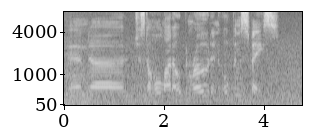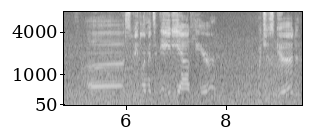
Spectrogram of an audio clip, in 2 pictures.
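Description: The speech moves at a very slow pace. Loud background noise runs underneath. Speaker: car reviewer. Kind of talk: casual vlog chat. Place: car. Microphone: phone near.

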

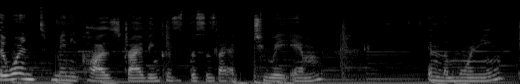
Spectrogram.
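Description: Faint music plays in the background while a woman talks. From Zimbabwe. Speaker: YouTuber. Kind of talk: storytime talk to camera. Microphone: phone near.

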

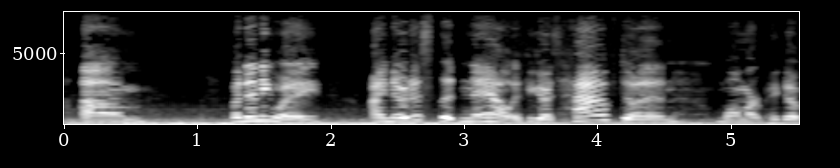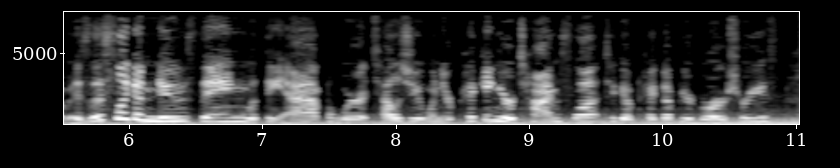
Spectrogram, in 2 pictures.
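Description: Delivered at a fairly quick pace, the speech sounds dry with no echo amid noticeable background noise. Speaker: vlogger driving. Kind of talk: casual vlog chat. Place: car. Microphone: phone near.

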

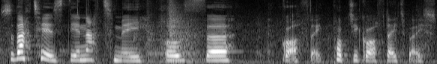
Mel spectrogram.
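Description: At a moderate pace, a woman speaks with a high pitch. Her pitch variation is ordinary. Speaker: conference presenter. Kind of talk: lecture. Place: hall.

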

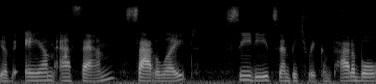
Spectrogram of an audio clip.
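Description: A woman speaks at a fairly low pitch with vocal fry and fairly even intonation. The sound is dry with no echo, with light background noise. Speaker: dealership salesperson. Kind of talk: product walkaround commentary. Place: car. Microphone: phone near.

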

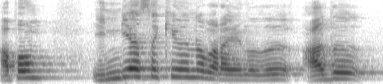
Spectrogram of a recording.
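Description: Lively intonation from a man. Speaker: political commentator. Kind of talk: casual political discussion.

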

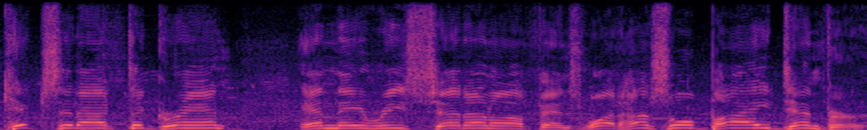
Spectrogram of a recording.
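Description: A man speaks at a moderate pace in an extremely high pitch. Noticeable background noise runs underneath. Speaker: play-by-play basketball commentator. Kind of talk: live play-by-play basketball commentary, calling each pass and shot. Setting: broadcast booth at live game. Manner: playful, laughing banter with partner between plays.

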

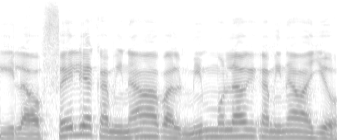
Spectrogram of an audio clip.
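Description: A man with a Chilean accent, talking at a very fast pace. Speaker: podcast co-host. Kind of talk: casual chat. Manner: animated. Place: studio. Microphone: studio mic.

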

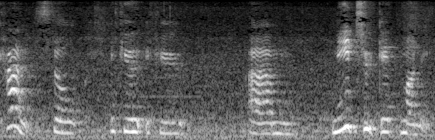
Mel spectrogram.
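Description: Noticeable background noise sits behind a woman speaking at a high pitch. She talks at a fairly slow pace with lively intonation. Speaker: artist. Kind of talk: casual interview chat. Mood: relaxed reminiscing chat. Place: home room. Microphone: camera far.

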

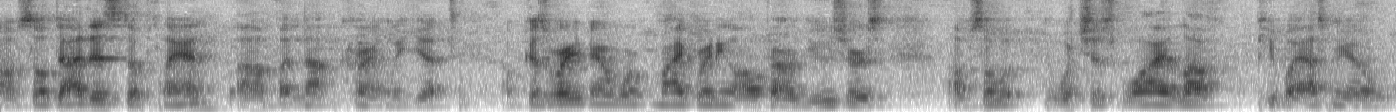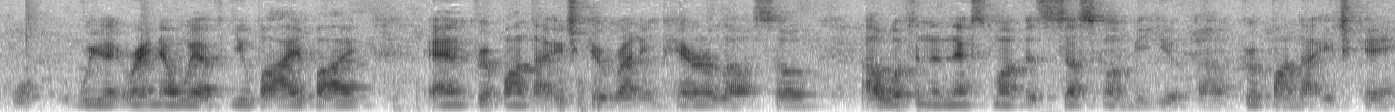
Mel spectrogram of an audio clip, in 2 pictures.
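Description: A man's flat, monotone delivery at a fairly quick pace, with light background noise. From United States (moved from Guangdong at age five). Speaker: startup founder and CEO; guest. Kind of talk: live onstage interview. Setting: stage with audience. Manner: quiet. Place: stage. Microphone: handheld.

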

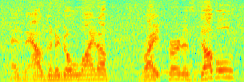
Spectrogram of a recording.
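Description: A man talks at a high pitch in an animated, excited tone. Noticeable background noise runs behind him. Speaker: game commentator. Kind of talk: live play-by-play commentary over game footage. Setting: voiceover recorded over gameplay video. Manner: animated, fast play-by-play with excited exclamations.

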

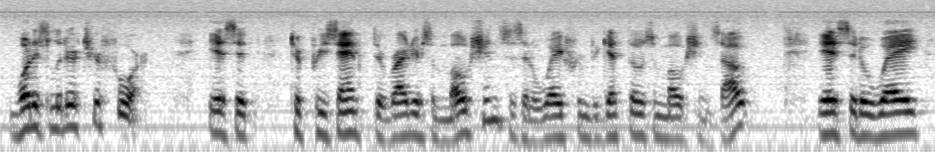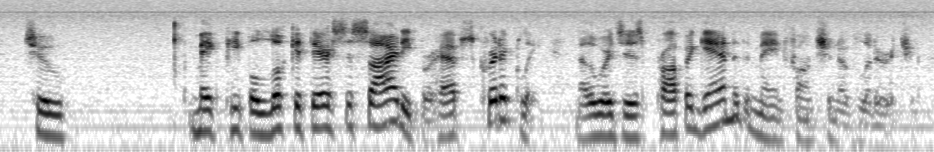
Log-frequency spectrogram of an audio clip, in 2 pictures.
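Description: Talking at a very fast pace, a man sounds somewhat breathy with lively intonation. Light background noise can be heard. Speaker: literature teacher. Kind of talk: lecture. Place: home room. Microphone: old recording.

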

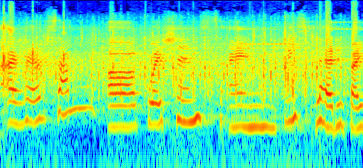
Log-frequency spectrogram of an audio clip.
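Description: Against noticeable background noise, a woman with an Indian accent speaks in a high pitch at a very slow pace, with ordinary pitch variation. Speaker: audience member asking a question. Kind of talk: question from audience. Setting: stage with audience. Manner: halting.

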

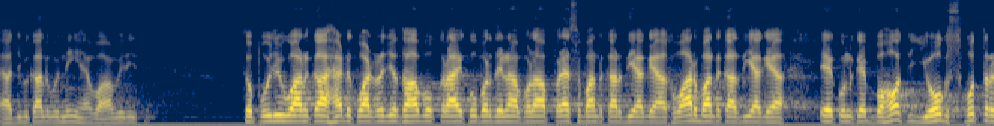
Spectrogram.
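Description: A man with a fairly high voice speaks at a moderate pace in a flat monotone, his loudness swinging widely. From Punjab (Montgomery, now Pakistan); Punjab. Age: 80s+. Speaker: religious speaker; speaker. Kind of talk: sermon. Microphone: podium.

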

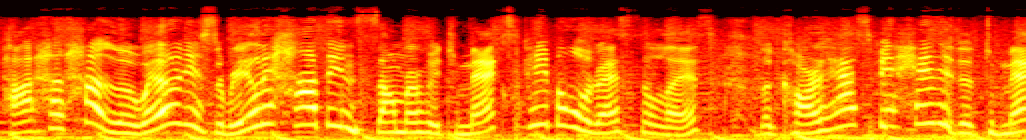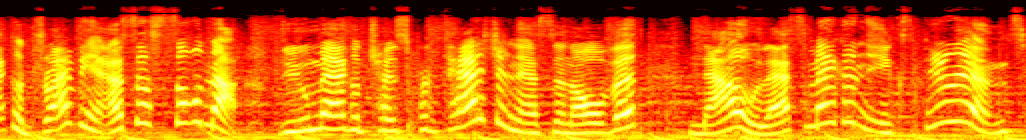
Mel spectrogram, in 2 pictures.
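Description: Music plays in the background as a woman speaks in a raised, projected voice at a high pitch. Her pitch swings very widely, and her pace is fairly quick. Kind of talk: TV commercial read.

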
